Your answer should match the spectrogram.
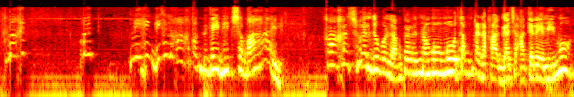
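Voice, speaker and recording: A woman's voice: a little high, big pitch swings, normal speed, background noise. An actress playing a stern, upright, long-suffering middle-aged mother in a Filipino radio drama, scolding and emphatic. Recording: muffled lo-fi audio with music behind.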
